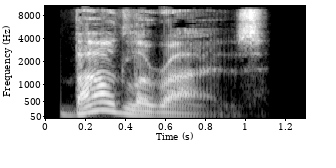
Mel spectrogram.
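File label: "bowdlerise", English, British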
